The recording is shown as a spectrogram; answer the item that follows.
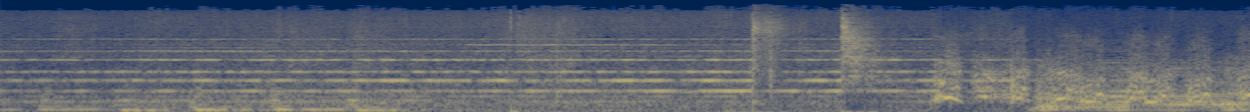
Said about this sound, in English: Two large dogs run towards Will.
